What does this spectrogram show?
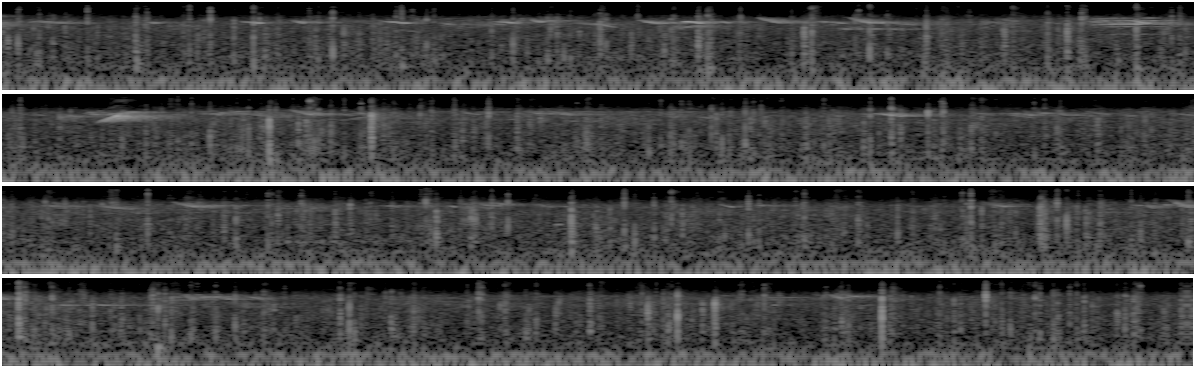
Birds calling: Iiwi (Drepanis coccinea), Warbling White-eye (Zosterops japonicus)

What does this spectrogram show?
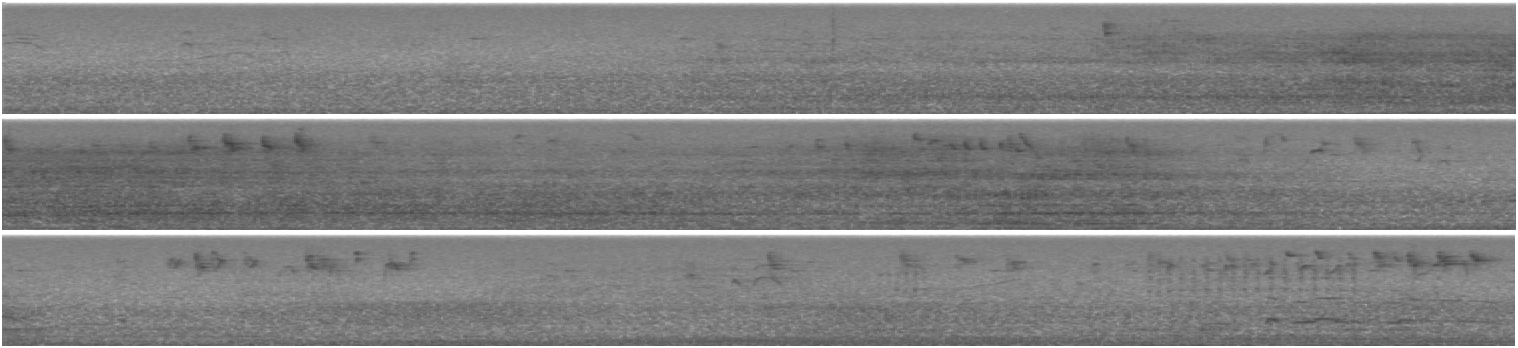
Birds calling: Rufous-capped Warbler (Basileuterus rufifrons), Hoffmann's Woodpecker (Melanerpes hoffmannii)

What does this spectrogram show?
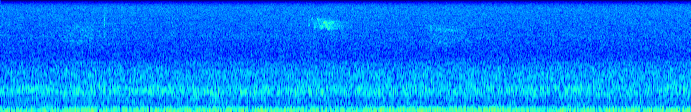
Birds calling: American Robin (Turdus migratorius)

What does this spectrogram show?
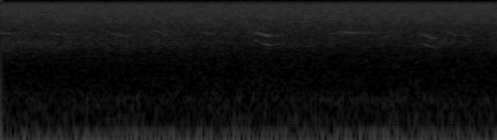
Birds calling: Apapane (Himatione sanguinea)

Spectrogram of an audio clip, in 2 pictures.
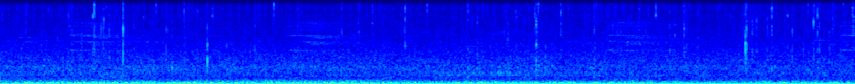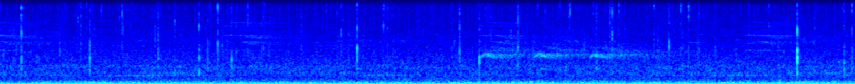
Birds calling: American Crow (Corvus brachyrhynchos), Blue Jay (Cyanocitta cristata)

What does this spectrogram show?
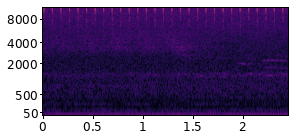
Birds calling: Canada Goose (Branta canadensis), Red-eyed Vireo (Vireo olivaceus)

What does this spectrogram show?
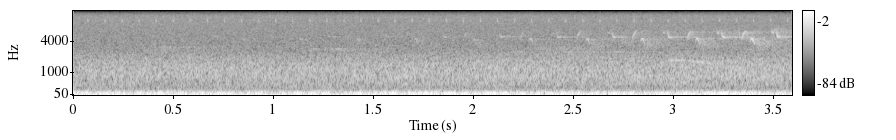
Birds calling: Ovenbird (Seiurus aurocapilla)

